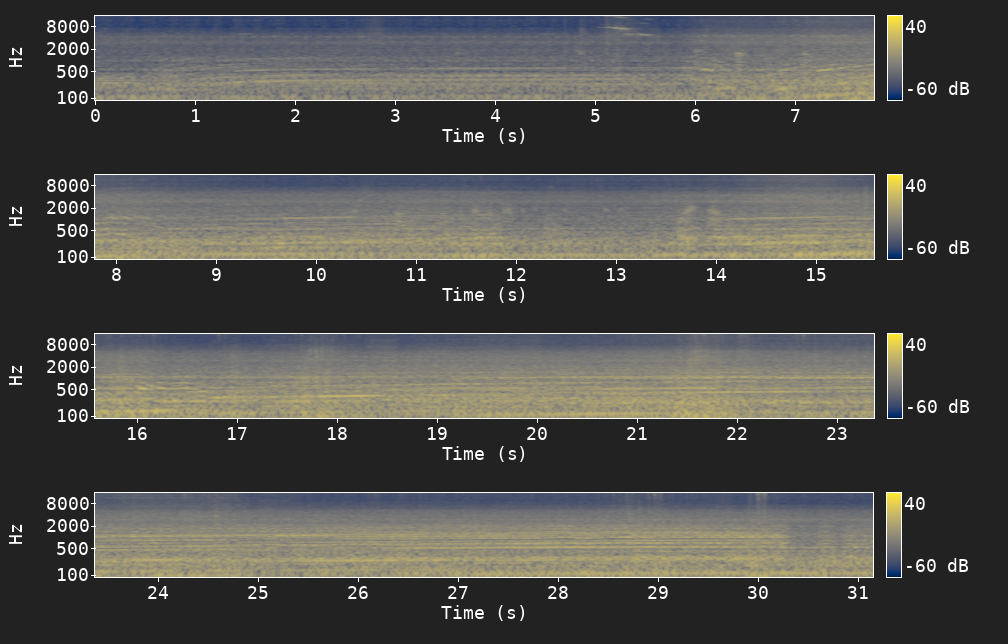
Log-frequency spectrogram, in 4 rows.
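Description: Mercedes-Benz O405 city bus heard from inside the cabin over a wheel arch: the OM447h diesel and ZF 5HP500 automatic gearbox get louder about six seconds in as the bus pulls away. Several whining tones from the gearbox and rear axle climb slowly in pitch as the bus gains speed.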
